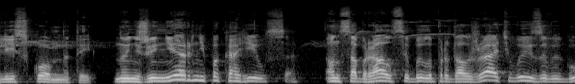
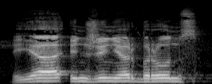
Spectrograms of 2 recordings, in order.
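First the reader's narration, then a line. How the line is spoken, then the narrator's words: Unexpected deep bass. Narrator (Russian): сказал заклинатель гусика неожиданным басом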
